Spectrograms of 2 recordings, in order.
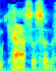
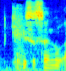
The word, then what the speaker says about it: Casison: I'm trying to relearn it too because I called him Cassison forever because that seems how it's spelled, but Casison I've heard is the proper pronunciation.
